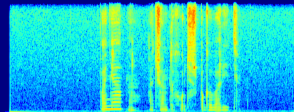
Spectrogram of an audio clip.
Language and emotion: Russian, sad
